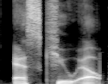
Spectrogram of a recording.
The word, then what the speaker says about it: SQL: You might hear some people call it SQL, but the official preferred pronunciation is just to say the letters SQL.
